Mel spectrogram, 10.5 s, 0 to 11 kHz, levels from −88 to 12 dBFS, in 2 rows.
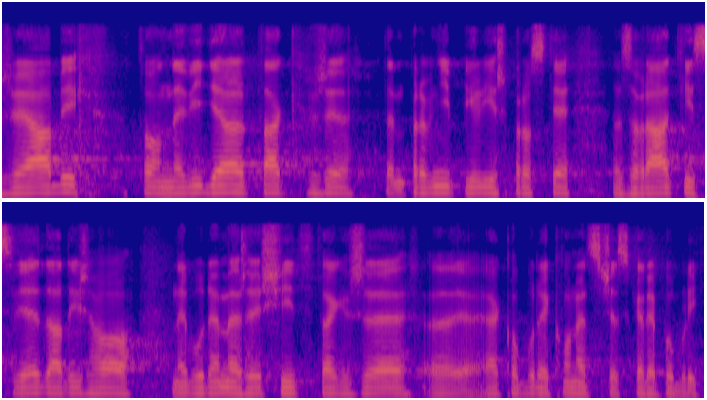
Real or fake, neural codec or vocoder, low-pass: fake; codec, 16 kHz, 6 kbps, DAC; 7.2 kHz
